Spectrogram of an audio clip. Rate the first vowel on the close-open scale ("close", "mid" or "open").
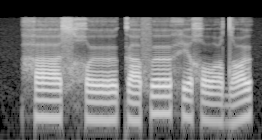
open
